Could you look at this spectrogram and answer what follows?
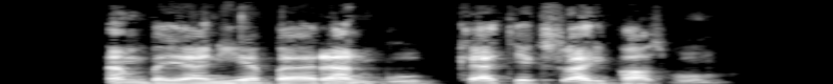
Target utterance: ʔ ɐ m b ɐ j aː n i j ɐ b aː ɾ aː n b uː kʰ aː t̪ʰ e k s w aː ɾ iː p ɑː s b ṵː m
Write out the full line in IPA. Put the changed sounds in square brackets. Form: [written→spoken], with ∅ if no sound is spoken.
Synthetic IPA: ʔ ɐ m b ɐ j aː n i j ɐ b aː ɾ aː n b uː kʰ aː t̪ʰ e k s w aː ɾ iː p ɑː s b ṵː m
